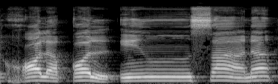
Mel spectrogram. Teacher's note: خا سے ادا کریں گے، یعنی کہ حلق کے اوپر والے حصے سے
